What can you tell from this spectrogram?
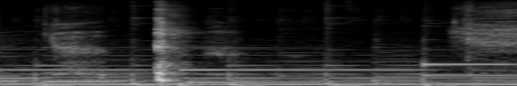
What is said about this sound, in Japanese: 失礼しました。でね、咳がちょっと出始めると止まんなくなる。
